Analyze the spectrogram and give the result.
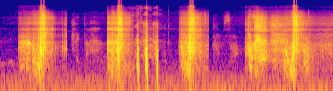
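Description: A whip-crack sound effect plays four times from a phone, each a broad rushing swish ending in a sharp snap, with a quick run of smaller cracks after the second one.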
